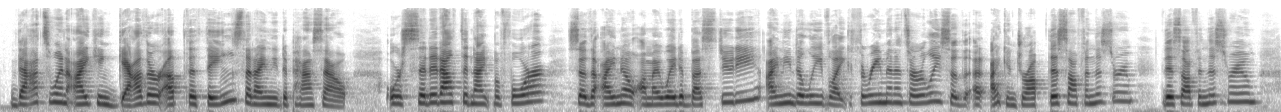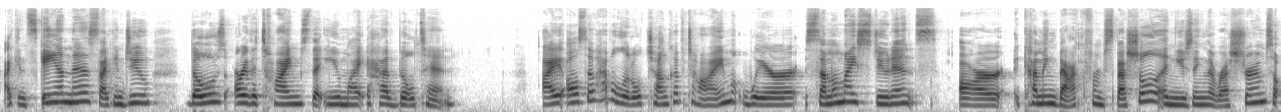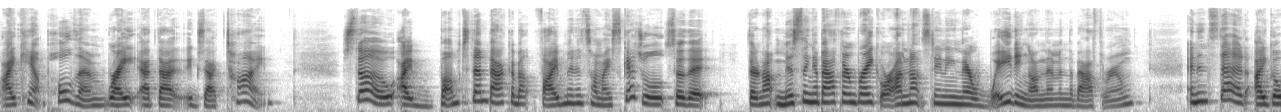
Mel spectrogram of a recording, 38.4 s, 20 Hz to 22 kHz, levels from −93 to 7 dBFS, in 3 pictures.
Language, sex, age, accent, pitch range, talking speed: English, female, 30-49, American, 215-275 Hz, 215 wpm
